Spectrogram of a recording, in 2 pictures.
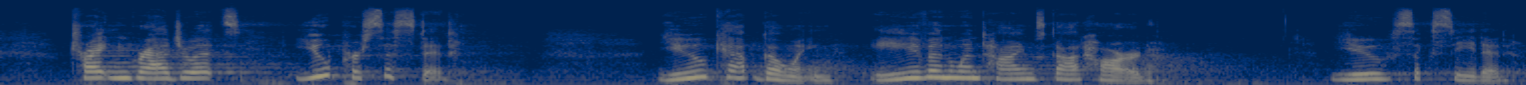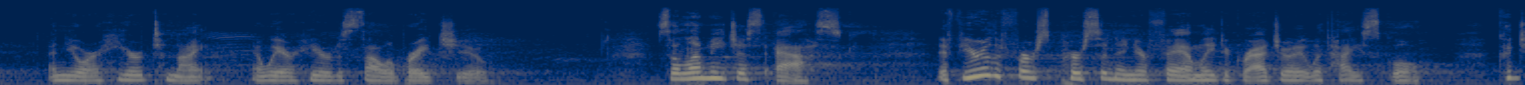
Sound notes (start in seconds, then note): none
